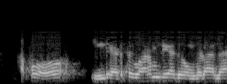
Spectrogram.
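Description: Only speech: a man lecturing in Tamil in short phrases with brief pauses, the recording thin and radio-like.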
